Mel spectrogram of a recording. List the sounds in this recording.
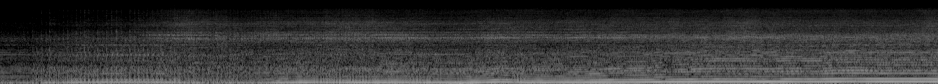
unidentified powered saw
